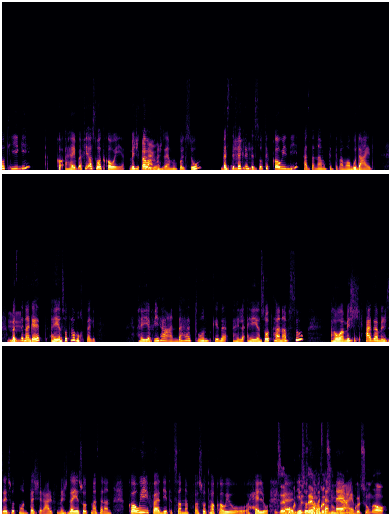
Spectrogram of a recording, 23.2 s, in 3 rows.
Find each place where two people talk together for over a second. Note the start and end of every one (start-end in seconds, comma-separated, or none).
20.9-22.6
